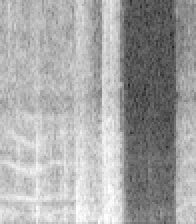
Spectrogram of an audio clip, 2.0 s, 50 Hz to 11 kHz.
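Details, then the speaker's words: Sony SL-C9UB Betamax after rebuilding the front loading system with new rod gears: short whirring runs with a thin whine and clicks, a pause, then a restart. The tape loading mechanism whines and doesn't feel right; a faulty micro switch stopped tapes loading. "whines back yeah I see that that's not ideal yeah that doesn't feel quite right"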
